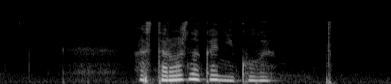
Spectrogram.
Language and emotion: Russian, neutral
